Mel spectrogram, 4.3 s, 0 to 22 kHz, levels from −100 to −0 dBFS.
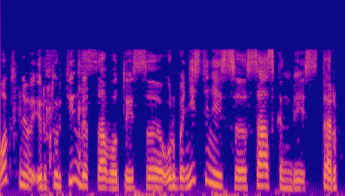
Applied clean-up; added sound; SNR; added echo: classical method spectral subtraction.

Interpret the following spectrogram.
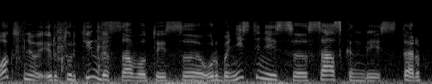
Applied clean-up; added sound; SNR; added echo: none; Domestic sounds, home sounds; 18 dB; none.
